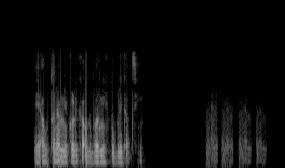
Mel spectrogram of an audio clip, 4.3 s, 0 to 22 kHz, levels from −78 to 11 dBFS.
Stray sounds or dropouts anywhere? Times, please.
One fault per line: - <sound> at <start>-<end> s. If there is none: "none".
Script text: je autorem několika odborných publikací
- laugh at 3.1-4.0 s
